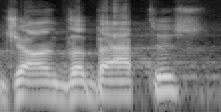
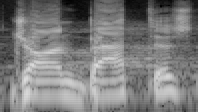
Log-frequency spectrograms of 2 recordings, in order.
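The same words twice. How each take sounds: First: "the" picked out slowly between "John" and "Baptist"; slow down and point up the word "the"; stress on THE. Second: "John Baptist" as two names, stress on "Baptist". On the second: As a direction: say "John Baptist" with no article, landing on "Baptist". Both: Shown as a demonstration. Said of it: "not John the Baptist".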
